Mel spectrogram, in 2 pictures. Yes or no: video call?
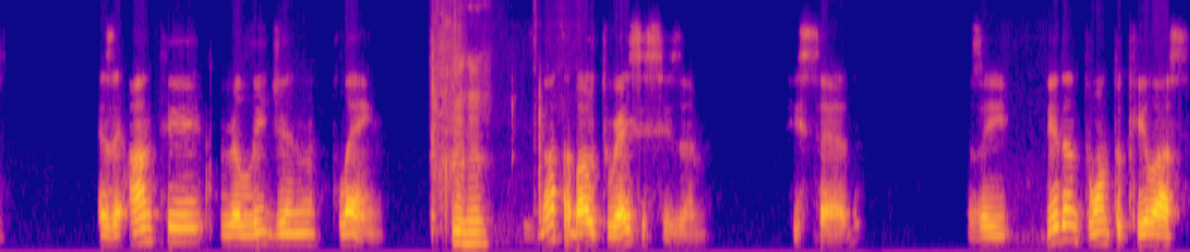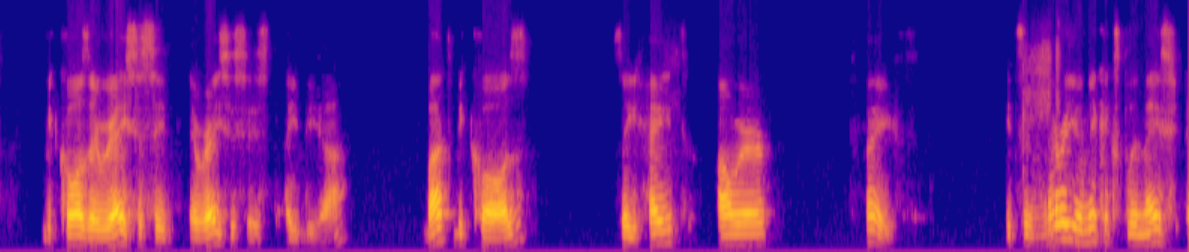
yes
